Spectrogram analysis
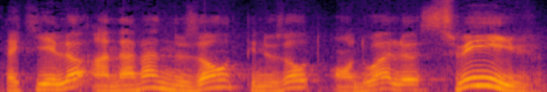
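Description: A man with a Quebec French accent preaching a sermon in a lively, conversational way with jokes. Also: on the high side, moderate pace.

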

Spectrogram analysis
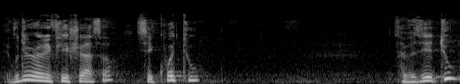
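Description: A man preaching a sermon as pastor, animated and emphatic, with joking asides. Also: on the high side, normal speed, breathy edge.

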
